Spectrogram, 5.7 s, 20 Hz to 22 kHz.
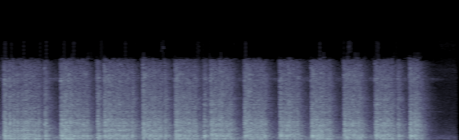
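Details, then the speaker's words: HP LaserJet 4015n printer with a fuser error, viewed from the rear: loud, harsh rattling bursts about twice a second. The fuser gears show no wear, but the gear skips when meshing. "ya escucharon como rumba bueno los engranes están muy bien no tienen desgaste vamos a checar por qué hace eso"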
